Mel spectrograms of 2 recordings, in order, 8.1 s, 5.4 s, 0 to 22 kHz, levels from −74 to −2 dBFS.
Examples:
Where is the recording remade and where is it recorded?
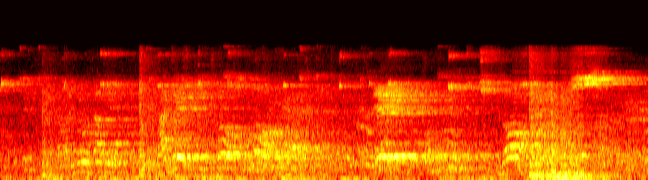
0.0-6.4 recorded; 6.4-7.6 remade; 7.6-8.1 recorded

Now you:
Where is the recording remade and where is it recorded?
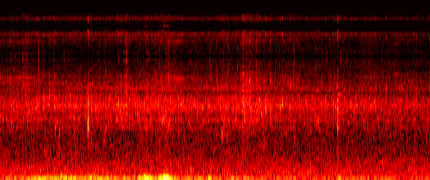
0.0-0.4 recorded; 0.4-1.6 remade; 1.6-5.4 recorded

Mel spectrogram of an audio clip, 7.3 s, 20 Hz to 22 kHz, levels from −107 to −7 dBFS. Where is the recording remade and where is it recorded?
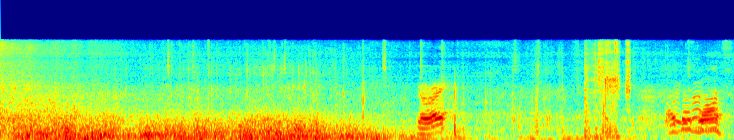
0.0-3.7 recorded; 3.7-5.1 remade; 5.1-7.3 recorded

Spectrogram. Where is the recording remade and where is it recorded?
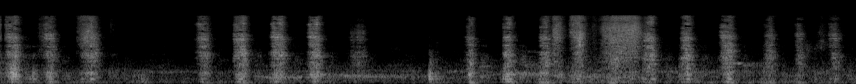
0.0-8.6 recorded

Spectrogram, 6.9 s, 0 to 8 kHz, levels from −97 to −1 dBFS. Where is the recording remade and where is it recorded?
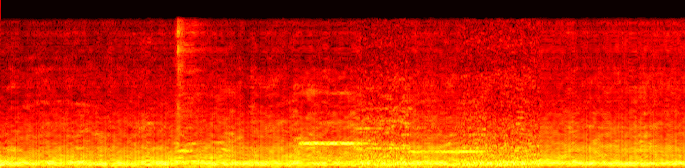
0.0-3.6 remade; 3.6-4.1 recorded; 4.1-4.6 remade; 4.6-5.4 recorded; 5.4-6.9 remade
